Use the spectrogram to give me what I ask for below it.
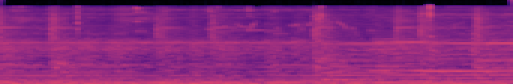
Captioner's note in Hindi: none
